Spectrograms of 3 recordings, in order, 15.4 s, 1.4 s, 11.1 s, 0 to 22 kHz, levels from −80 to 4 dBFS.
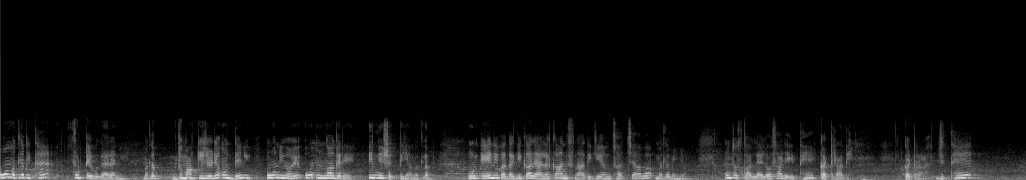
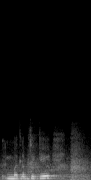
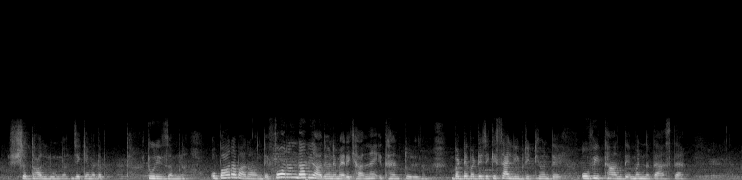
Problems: background sounds at intervals, echo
